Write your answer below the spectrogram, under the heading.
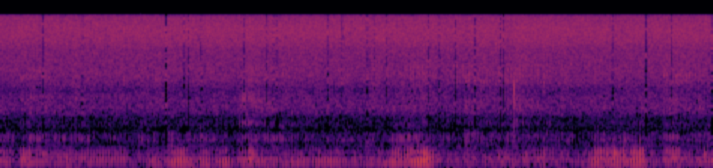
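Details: Domestic cat purring close up, a low continuous rumble that swells in roughly two-to-three-second waves with each breath, with steady outside noise drifting in through a window underneath.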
